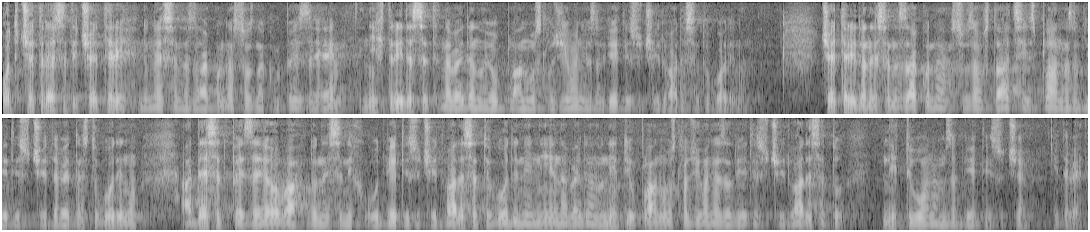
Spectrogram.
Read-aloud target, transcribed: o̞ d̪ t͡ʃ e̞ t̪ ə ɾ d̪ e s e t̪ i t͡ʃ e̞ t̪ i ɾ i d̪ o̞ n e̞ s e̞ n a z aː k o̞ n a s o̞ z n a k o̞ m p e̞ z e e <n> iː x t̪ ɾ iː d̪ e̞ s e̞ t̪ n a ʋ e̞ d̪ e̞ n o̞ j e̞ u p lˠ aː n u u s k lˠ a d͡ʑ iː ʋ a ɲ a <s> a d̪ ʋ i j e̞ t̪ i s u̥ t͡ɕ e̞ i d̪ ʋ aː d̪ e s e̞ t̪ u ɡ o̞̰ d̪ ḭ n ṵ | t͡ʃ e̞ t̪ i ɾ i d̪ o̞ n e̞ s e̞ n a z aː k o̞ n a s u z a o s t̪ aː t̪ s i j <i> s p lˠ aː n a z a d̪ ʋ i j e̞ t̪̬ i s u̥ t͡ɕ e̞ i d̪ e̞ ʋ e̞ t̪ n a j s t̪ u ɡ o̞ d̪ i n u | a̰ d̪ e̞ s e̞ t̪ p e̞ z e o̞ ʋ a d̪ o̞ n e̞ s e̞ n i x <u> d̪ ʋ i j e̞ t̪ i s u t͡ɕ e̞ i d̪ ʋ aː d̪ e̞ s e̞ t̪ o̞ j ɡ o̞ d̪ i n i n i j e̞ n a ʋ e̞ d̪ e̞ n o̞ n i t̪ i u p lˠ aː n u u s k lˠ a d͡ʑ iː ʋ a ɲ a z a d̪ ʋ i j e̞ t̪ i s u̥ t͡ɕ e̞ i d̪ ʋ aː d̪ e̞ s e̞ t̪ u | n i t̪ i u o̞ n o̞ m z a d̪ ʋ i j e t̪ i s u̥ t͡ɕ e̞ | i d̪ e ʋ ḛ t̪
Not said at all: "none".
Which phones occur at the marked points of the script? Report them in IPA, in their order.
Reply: ɲ, z, i, u

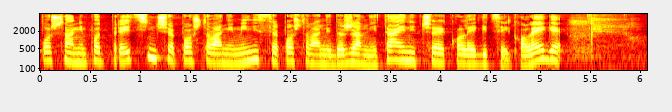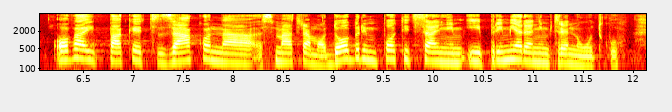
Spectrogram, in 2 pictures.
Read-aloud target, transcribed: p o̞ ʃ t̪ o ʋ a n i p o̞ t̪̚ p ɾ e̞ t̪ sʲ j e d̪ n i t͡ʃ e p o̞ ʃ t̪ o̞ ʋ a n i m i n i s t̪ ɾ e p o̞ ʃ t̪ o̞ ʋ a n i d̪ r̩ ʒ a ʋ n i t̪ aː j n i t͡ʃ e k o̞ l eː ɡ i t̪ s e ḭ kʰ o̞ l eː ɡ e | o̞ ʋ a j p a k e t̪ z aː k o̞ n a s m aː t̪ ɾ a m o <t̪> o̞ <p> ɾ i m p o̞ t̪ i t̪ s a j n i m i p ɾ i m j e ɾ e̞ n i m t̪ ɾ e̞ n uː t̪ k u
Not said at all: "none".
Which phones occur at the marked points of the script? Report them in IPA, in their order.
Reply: d̪, b

